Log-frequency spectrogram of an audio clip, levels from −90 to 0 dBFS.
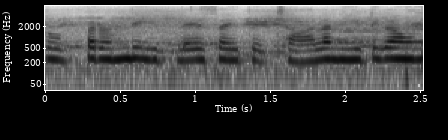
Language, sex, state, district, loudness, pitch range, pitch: Telugu, female, Andhra Pradesh, Manyam, -14 LUFS, 235-255 Hz, 245 Hz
